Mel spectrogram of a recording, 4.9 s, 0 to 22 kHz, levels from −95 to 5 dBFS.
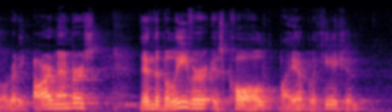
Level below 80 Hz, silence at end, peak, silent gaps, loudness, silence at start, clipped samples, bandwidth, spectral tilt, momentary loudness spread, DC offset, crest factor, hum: -60 dBFS; 0.35 s; -2 dBFS; none; -19 LUFS; 0 s; under 0.1%; 13 kHz; -7.5 dB/octave; 14 LU; under 0.1%; 18 dB; none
